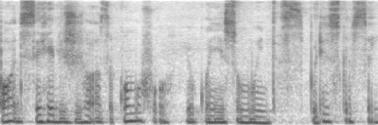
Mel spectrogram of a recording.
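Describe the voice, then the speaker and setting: A woman with a very deep, low pitch and monotone, flat intonation, at a moderate pace. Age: 70s. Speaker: bereaved mother. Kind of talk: interview testimony.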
